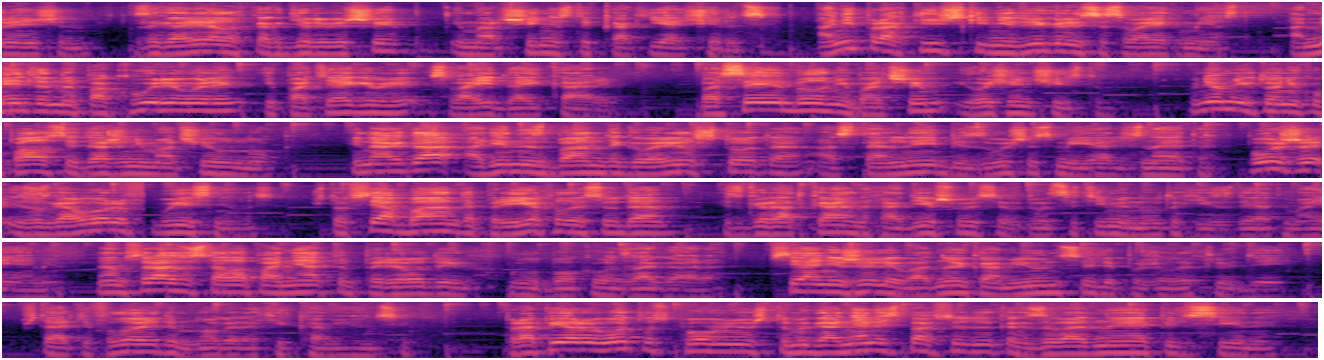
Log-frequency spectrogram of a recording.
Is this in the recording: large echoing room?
no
